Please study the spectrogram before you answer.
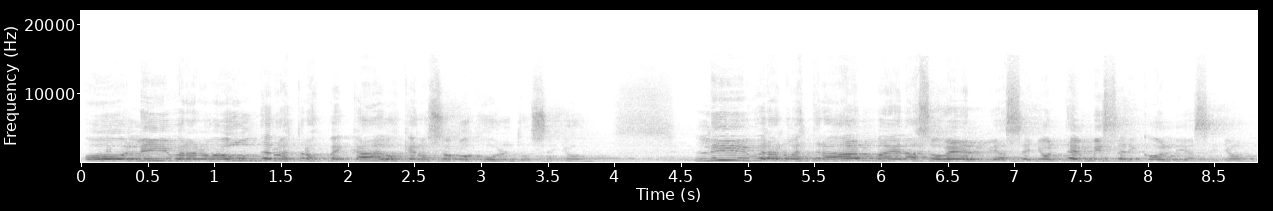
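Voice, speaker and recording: A man evangelist preaching a sermon and leading an altar prayer, fervent, dropping to a soft tone then rising to shouts, with a repetitive prayer cadence. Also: very high voice, unhurried. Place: large church hall before a congregation. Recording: echoey hall with long reverb.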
